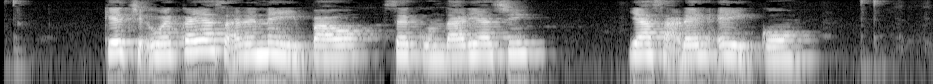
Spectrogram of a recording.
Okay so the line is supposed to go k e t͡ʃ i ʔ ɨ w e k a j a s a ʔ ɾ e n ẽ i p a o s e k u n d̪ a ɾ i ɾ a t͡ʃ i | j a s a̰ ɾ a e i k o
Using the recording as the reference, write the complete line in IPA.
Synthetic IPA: k e t͡ʃ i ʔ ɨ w e k a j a s a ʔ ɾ e n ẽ i p a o s e k u n d̪ a ɾ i a t͡ʃ i | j a s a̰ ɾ e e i k o

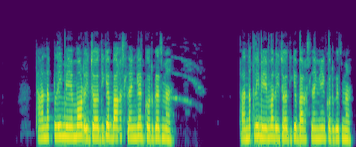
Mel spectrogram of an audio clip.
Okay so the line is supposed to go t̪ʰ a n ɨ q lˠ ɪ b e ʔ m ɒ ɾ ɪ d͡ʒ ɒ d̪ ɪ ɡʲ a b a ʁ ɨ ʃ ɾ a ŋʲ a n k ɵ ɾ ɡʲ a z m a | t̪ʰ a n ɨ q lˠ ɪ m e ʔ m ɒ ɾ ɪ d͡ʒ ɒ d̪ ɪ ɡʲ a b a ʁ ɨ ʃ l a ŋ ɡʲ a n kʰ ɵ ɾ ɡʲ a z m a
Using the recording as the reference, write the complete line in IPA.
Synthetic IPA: t̪ʰ a n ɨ q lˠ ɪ m e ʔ m ɒ ɾ ɪ d͡ʒ ɒ d̪ ɪ ɡʲ a b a ʁ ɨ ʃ l a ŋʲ a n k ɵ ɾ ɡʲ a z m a | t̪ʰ a n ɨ q lˠ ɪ m e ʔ m ɒ ɾ ɪ d͡ʒ ɒ d̪ ɪ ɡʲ a b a ʁ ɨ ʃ l a ŋ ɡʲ a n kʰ ɵ ɾ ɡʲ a z m a

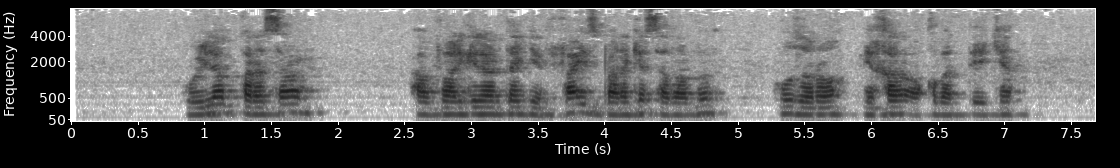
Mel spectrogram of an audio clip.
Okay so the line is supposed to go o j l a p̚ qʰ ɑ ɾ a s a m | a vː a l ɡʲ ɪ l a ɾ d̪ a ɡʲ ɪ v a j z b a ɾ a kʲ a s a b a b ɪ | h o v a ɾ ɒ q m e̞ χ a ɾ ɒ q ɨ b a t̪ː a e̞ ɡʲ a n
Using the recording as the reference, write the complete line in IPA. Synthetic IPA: o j l a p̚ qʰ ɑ ɾ a s a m | a vː a l ɡʲ ɪ l a ɾ d̪ a ɡʲ ɪ f a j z b a ɾ a kʲ a s a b a b ɪ | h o z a ɾ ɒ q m e̞ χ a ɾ ɒ q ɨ b a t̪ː a e̞ kʲ a n

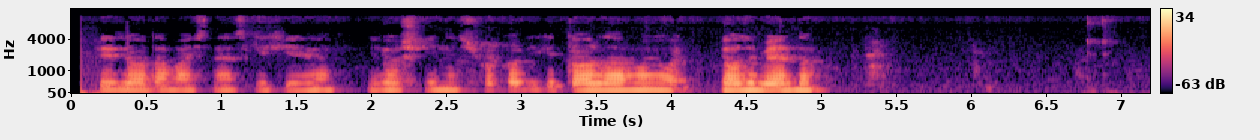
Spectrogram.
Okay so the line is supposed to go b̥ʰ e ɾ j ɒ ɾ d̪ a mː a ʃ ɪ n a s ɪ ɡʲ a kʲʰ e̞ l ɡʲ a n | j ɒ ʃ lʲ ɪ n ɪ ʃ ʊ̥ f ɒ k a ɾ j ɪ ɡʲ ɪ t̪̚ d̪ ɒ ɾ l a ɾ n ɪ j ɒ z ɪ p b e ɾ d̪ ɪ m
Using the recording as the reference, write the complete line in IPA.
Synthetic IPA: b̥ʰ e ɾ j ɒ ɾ d̪ a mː a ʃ ɪ n a s ɪ ɡʲ a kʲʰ e̞ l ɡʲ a n | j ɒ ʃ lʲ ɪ n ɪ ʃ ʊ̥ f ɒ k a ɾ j ɪ ɡʲ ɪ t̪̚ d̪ ɒ ɾ l a ɾ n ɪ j ɒ z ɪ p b e ɾ d̪ ɪ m

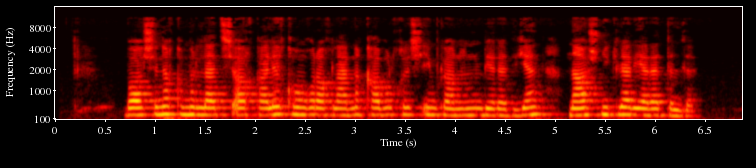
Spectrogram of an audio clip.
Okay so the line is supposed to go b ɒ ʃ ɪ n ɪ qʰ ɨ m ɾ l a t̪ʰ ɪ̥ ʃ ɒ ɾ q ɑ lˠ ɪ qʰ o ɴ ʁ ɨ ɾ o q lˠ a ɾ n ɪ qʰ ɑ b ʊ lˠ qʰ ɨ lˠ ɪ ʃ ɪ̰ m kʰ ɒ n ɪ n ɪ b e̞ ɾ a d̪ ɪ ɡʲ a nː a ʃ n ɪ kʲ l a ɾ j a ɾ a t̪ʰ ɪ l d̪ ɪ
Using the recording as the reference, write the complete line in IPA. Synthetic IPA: b ɒ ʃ ɪ n ɪ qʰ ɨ m ɾ l a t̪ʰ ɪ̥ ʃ ɒ ɾ q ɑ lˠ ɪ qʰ o ɴ ʁ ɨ ɾ ɒ q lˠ a ɾ n ɪ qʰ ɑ b ʊ lˠ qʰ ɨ lˠ ɪ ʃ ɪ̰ m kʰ ɒ n ɪ n ɪ b e̞ ɾ a d̪ ɪ ɡʲ a nː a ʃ n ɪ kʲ l a ɾ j a ɾ a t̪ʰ ɪ l d̪ ɪ

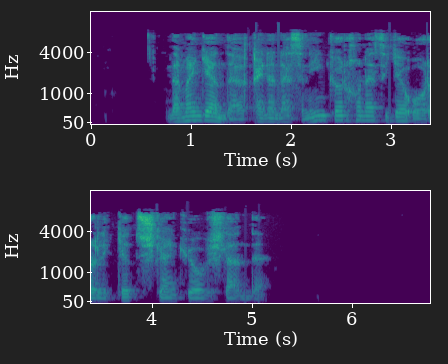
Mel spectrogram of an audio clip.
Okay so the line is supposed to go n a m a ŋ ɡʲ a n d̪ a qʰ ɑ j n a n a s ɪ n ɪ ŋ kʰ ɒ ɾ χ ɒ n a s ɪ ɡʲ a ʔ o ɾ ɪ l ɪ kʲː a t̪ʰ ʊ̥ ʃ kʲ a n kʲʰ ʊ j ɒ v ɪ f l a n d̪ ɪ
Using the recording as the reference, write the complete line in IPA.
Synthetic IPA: n a m a ŋ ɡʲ a n d̪ a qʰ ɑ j n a n a s ɪ n ɪ ŋ kʰ ɒ ɾ χ ɒ n a s ɪ ɡʲ a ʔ o ɾ ɪ l ɪ kʲː a t̪ʰ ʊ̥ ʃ kʲ a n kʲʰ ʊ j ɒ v ɪ ʃ l a n d̪ ɪ

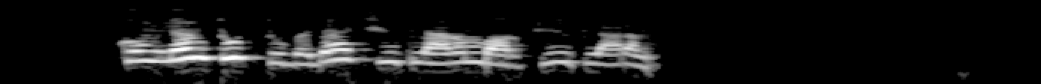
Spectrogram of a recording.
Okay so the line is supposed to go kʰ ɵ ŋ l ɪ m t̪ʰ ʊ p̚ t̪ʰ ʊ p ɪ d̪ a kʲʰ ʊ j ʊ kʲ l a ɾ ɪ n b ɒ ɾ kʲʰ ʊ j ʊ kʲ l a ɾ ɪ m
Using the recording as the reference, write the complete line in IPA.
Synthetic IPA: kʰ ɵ ŋ l ɪ m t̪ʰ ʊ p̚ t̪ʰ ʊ b ɪ d̪ a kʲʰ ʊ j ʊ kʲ l a ɾ ɪ m b ɒ ɾ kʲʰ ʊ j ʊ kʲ l a ɾ ɪ m

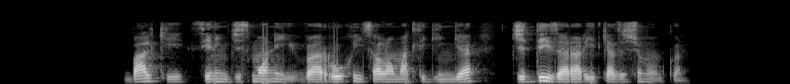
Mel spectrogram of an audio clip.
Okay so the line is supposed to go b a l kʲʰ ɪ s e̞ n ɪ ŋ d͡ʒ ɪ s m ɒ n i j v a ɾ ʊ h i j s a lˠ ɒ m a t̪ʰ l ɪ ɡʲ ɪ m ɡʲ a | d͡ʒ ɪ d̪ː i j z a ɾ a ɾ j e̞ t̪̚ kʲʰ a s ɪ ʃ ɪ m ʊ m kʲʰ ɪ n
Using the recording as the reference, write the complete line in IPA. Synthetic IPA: b a l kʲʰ ɪ s e̞ n ɪ ŋ d͡ʒ ɪ s m ɒ n i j v a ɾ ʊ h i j s a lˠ ɒ m a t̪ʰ l ɪ ɡʲ ɪ ŋ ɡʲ a | d͡ʒ ɪ d̪ː i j z a ɾ a ɾ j e̞ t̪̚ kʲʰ a z ɪ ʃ ɪ m ʊ m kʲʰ ɪ n

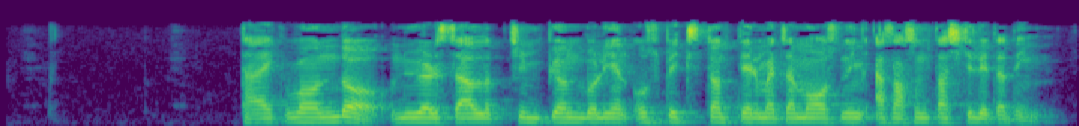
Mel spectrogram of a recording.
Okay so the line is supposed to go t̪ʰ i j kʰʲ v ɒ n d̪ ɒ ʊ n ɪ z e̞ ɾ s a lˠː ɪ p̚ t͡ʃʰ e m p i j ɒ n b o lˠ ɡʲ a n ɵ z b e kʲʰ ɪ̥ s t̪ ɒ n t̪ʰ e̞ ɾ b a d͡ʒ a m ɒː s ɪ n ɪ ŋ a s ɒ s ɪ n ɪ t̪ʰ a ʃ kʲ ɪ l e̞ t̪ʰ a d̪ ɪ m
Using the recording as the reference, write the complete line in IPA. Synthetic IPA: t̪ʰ a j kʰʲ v ɒ n d̪ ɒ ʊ n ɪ v e̞ ɾ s a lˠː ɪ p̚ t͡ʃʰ e m p i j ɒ n b o lˠ ɡʲ a n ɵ z b e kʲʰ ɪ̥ s t̪ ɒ n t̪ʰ e̞ ɾ m a d͡ʒ a m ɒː s ɪ n ɪ ŋ a s ɒ s ɪ n ɪ t̪ʰ a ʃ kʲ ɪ l e̞ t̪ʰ a d̪ ɪ ŋ

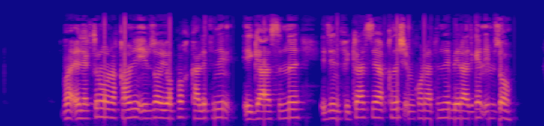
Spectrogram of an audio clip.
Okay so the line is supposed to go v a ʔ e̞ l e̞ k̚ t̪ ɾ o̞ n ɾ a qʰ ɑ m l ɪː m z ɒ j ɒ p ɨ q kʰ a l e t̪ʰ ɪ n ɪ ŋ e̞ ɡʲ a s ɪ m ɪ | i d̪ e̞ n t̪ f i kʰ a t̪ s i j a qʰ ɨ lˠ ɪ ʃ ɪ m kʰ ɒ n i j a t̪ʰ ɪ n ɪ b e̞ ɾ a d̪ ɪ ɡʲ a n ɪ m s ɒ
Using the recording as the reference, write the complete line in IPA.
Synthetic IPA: v a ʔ e̞ l e̞ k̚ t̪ ɾ o̞ n ɾ a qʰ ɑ m l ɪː m z ɒ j ɒ p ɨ q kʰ a l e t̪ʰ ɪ n ɪ ŋ e̞ ɡʲ a s ɪ n ɪ | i d̪ e̞ n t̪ f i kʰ a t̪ s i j a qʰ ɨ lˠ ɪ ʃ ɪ m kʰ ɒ n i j a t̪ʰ ɪ n ɪ b e̞ ɾ a d̪ ɪ ɡʲ a n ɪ m z ɒ

